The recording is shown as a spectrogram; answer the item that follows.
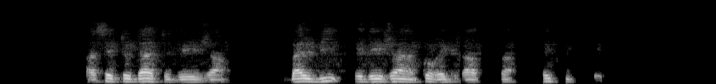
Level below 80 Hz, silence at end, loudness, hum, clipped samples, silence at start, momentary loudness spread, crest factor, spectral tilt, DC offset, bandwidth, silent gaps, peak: -68 dBFS; 1.15 s; -19 LUFS; none; under 0.1%; 0.85 s; 14 LU; 18 dB; -10 dB/octave; under 0.1%; 6.8 kHz; 2.34-2.83 s, 4.90-5.01 s, 5.25-5.42 s, 5.79-5.93 s; -2 dBFS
